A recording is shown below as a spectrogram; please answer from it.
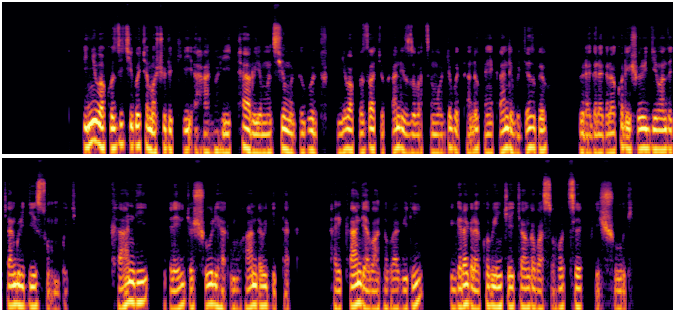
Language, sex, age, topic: Kinyarwanda, male, 25-35, education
